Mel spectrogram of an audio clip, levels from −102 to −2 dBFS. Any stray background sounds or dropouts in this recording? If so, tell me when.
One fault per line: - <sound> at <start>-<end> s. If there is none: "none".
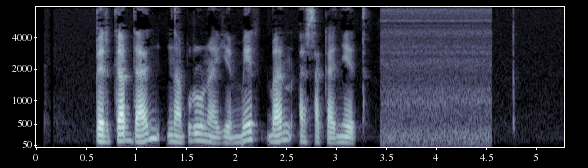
none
